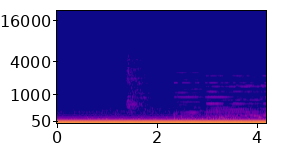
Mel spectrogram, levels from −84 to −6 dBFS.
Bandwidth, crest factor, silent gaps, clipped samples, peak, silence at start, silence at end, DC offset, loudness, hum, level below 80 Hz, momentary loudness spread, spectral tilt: 5 kHz; 14 dB; none; under 0.1%; -30 dBFS; 0 s; 0 s; 3%; -64 LUFS; none; -62 dBFS; 8 LU; -6.5 dB/octave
